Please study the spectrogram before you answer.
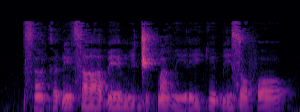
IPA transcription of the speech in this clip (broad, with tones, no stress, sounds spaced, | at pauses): s ã˨ k ə˨ ɗ ĩ˦ s aː˦˨ ɓ eː˦ m i˧ d͡ʒ ɨ˦ k͡p ã˨ v iː˨ ɾ iː˧ k ĩ˨ ɓ i˦˨ z ɔ˨ f ɔ˧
